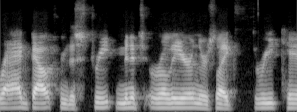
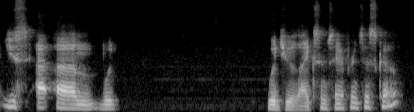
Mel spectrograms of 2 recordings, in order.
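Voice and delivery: nervous. Retold or imitated. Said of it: "he looks very nervous".

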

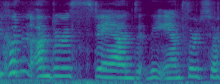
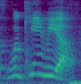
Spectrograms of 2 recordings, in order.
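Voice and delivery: one-word reveal, slightly raised pitch; smiling blurt; 4 semitones higher than usual. Retold or imitated. Grandpa smiles and just tells Vicky, smiling blurt. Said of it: "he smiles and just goes".

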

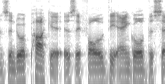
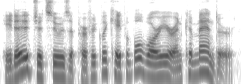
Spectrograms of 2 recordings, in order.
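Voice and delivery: grimacing; 6 semitones higher than usual. A narrator's reading. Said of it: "he said with a grimace".

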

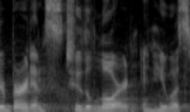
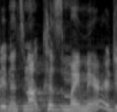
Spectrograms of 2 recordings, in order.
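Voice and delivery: usual speaking voice

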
